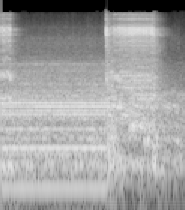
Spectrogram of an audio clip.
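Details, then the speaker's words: Tap squealing while power-tapping a fine thread for machinist jack adjustment screws: steady machine hum, harsh scraping cut with a thin high squeal, so the tapping was finished by hand. "making noises that ain't dude let me just go ahead and get this out and cut the camera off and hand tap it because it's I hear it squealing"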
